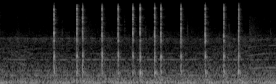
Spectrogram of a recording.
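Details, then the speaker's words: Whirlpool side-by-side refrigerator that is not cooling, microphone held up at the defrost timer while the dial is turned clockwise with a screwdriver: crisp, uneven little ticks several a second as it advances toward the big click into defrost. Normal timer clicking. "going to hear the little clicks. And eventually, you're going to hear one big click. And you'll hear the fan shut off. Now, it's in defrost."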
